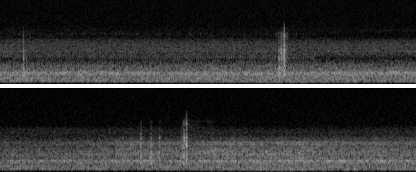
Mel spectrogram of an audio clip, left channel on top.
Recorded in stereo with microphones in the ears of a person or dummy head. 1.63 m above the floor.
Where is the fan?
50° left (ahead or behind).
